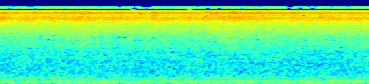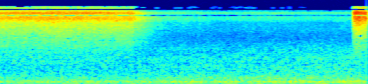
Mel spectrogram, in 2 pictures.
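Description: Gravity-feed spray gun hissing as compressed air sprays a coat of clear base coat onto the car's body. The spray stops about five seconds in and starts again near the end, over a steady low hum.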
